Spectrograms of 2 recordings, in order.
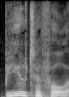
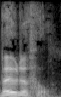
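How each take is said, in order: First: It is said with a 'y' sound after 'b'. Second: It is said with no 'y' sound after 'b'. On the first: The speaker calls it right. "saying beautiful" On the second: The speaker calls it wrong. "every time he said beautiful"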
